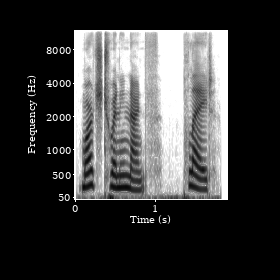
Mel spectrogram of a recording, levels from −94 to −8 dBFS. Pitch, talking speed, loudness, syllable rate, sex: 235 Hz, 95 wpm, -17 LUFS, 3.7 syllables/s, female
